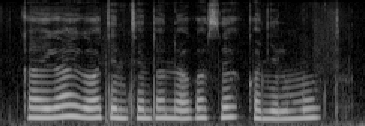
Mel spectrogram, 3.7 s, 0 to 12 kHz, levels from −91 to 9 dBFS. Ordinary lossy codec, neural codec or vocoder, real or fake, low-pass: none; none; real; none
